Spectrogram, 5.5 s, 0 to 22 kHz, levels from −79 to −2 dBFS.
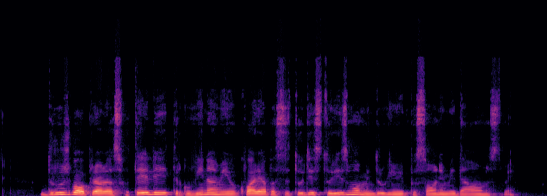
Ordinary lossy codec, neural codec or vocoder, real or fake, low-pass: Opus, 24 kbps; none; real; 19.8 kHz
